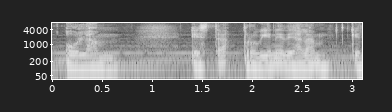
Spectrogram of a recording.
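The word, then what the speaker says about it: עולם: primer lugar mencionar que la palabra mundo en hebreo se pronuncia o lahm ésta proviene de alhama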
